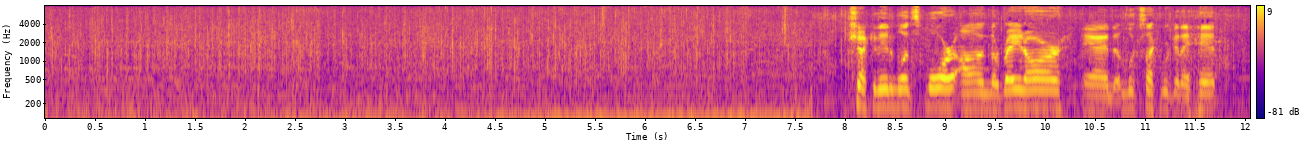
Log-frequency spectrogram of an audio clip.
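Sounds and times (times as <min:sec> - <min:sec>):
low hum: 0:00.0 - 0:07.7
heavy rain on paving: 0:00.0 - 0:12.0.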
